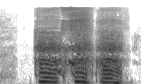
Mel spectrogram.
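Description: A man blows his nose three times in quick succession, loud and honking, each a harsh rush of air with a buzzing tone like a trumpet or horn that slides slightly in pitch, with no talking.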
